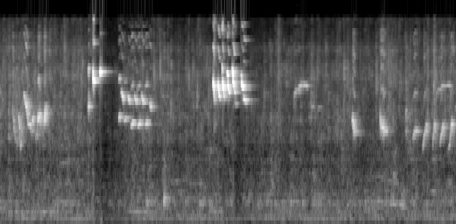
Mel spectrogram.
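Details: Red lory, a pet bird said to sing like kacer, cucak ijo and murai: bursts of high, squeaky chirps and buzzy rapid trills, some rising, in short irregular runs with quiet pauses between; a woman speaks softly nearby.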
